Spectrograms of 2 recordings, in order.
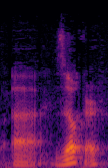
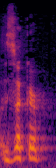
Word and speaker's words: Zilker: So Zucker Park. Zucker Park. Zucker. Zucker Park. I know I'm saying it wrong. Just throw that out there now. Watch out for the grammar police. It's the big park in the middle of Austin. Zilker. There you go. Zilker.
